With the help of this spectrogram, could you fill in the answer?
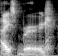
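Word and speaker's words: Iceburg: Ice Bar ice it's spelled Ice Bar it's pronounced Iceberg I liked Iceberg I liked Paulie uh both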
